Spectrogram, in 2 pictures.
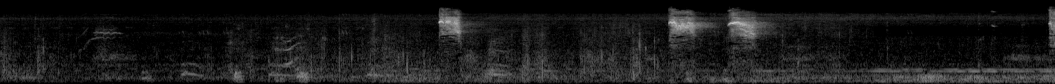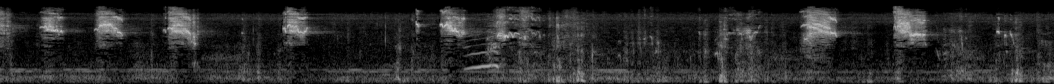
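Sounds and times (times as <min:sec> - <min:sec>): baby monkey shrill squealing: 0:06.7 - 0:07.7, 0:10.5 - 0:12.6, 0:13.4 - 0:13.8, 0:14.7 - 0:16.1, 0:16.8 - 0:20.7.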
